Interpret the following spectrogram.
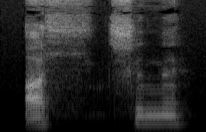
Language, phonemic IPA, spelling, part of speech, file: Navajo, /ʔɑ́ɬt͡ʃʰɪ́nɪ́/, áłchíní, noun, Nv-áłchíní.ogg
- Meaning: 1. children 2. family (wife and children)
